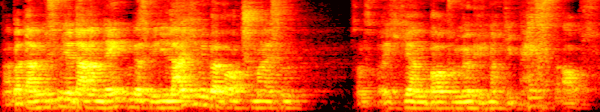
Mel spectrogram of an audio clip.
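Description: Ein Mann spielt einen hellen, aufgeregten treuen Diener. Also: male voice, medium pitch, a little fast, lightly acted. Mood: practical worry. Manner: earnest, excitable, deferential. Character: loyal, anxious male servant of a shipwrecked master. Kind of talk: 1970s German radio play acting. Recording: echoing, slightly distant 1970 vinyl radio play.

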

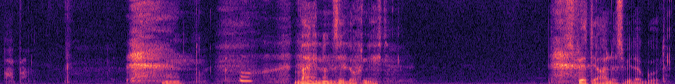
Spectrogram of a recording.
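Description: Husky low-voiced lovelorn writer. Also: male voice, very animated, slow, bright, forceful tone, full character voice. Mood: consoling, indignant. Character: lovelorn male writer, earnest, easily irritated, narrating his story. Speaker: narrator and lead character. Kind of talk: radio play, confiding first-person narration and dialogue.

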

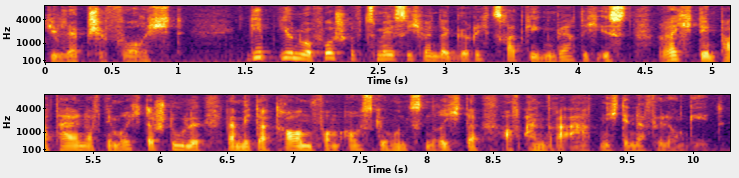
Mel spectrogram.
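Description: An actor playing a sly, dutiful court clerk in a 1950s German radio play, speaking verse in a pointed, officious way. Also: male voice, on the low side, very animated, moderate pace, darkish tone, breathy edge, full character voice. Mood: sceptical. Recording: vintage 1951 radio recording.

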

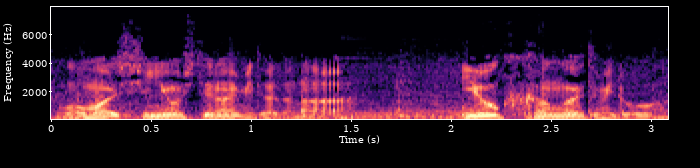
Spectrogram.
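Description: A cocky, commanding teenage boy played by a man in a radio comedy skit. He talks down with dramatic, widely swinging pitch. Music plays clearly behind the muffled recording. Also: lively intonation, brisk, natural voice. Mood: condescending. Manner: imperious, condescending, dramatic. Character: cocky, bossy teenage boy tennis ace, scornful. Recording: band-limited radio sound over loud music.

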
